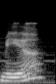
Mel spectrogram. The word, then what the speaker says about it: Mea: which is pronounced so it's pronounced Mia as his surname is but it's mea and it stands for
